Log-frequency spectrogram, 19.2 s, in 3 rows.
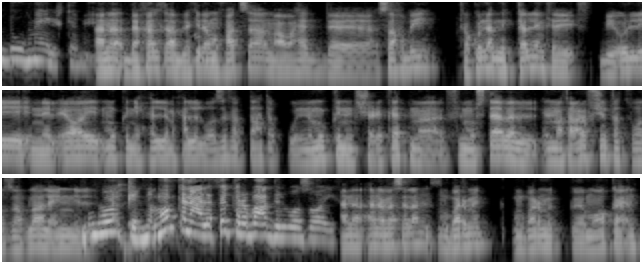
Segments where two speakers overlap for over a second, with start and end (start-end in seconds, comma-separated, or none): none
